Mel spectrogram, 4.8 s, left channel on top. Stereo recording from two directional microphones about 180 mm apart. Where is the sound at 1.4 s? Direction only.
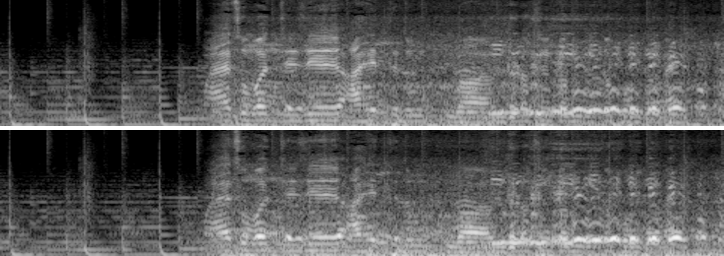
5° right (ahead or behind).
